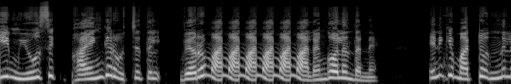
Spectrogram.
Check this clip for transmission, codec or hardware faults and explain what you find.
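A system hang loop runs from 2.22 to 3.07 s, right after "മ്യൂസിക് ഭയങ്കര ഉച്ചത്തിൽ വെറും" and before "അലങ്കോലം തന്നെ എനിക്ക്". The driver stalled while the hardware replayed one 171 ms buffer, which fits an 8192-sample buffer, five times. At 5.86 Hz, it sounds like a machine-gun stutter.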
